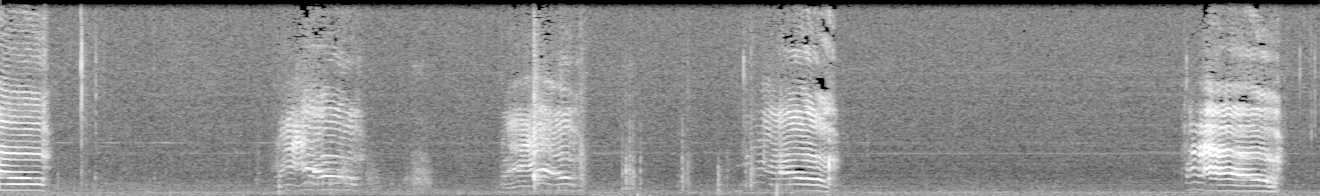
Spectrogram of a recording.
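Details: Domestic cat, described as American, giving several short, bright meows over a steady background hum and broadband noise. The calls come in uneven bursts a few seconds apart.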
